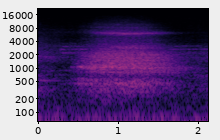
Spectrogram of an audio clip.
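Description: A slow, audible inhale through the nose as someone straightens up from a forward bend during a golf-oriented yoga exercise. It swells and fades over about a second, close and quiet, with no talking over it.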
